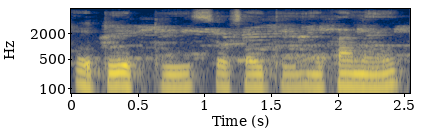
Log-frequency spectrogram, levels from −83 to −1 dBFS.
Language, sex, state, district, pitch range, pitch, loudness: Bengali, male, Tripura, West Tripura, 110-120 Hz, 115 Hz, -17 LUFS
